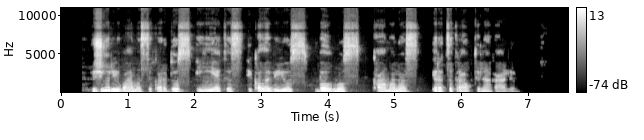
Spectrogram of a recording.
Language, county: Lithuanian, Šiauliai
